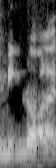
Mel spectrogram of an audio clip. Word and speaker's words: Mignola: gli americani dicono anche Mignola, quindi non è che possiamo fare affidamento sulla pronuncia americana, no? Quindi hai ragione. Anche Mignola dice Mignola, si pronuncerà così.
